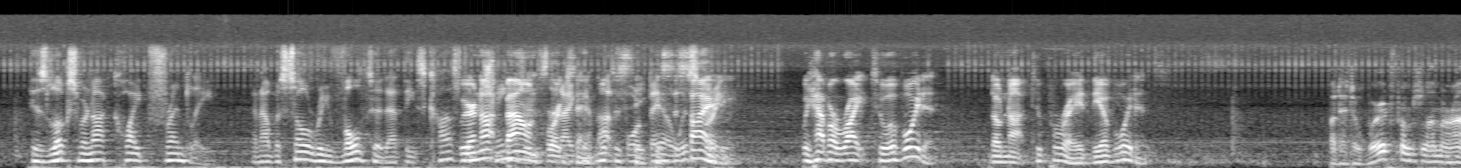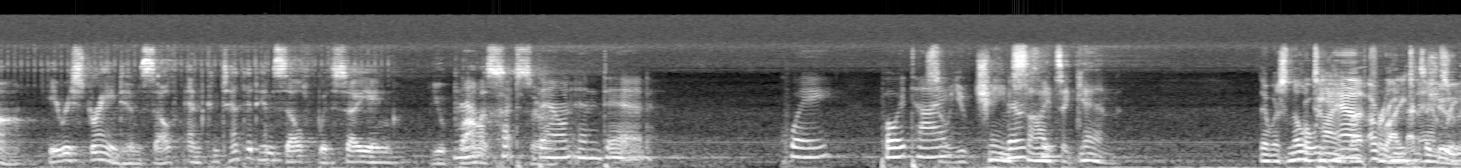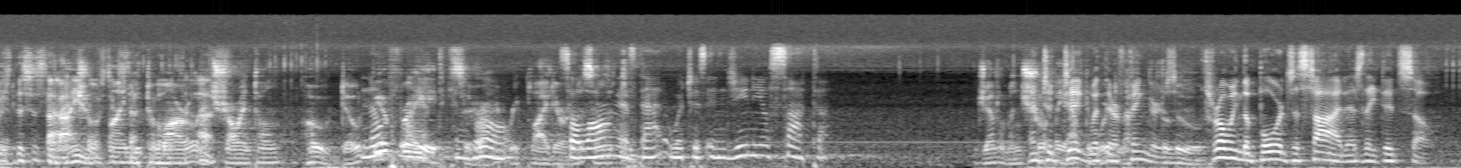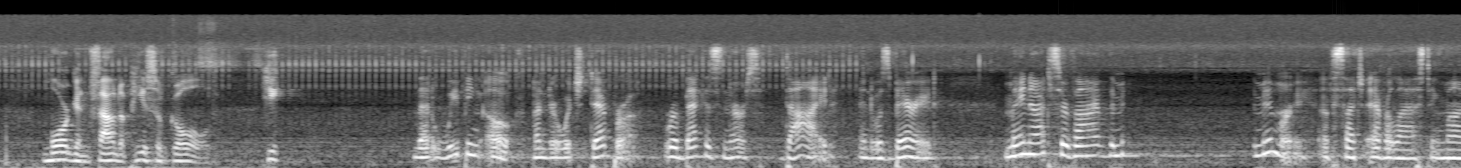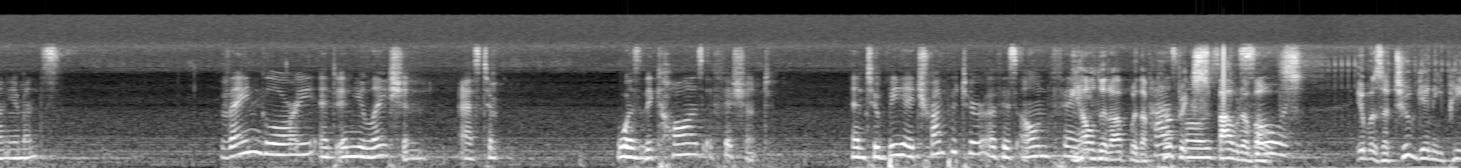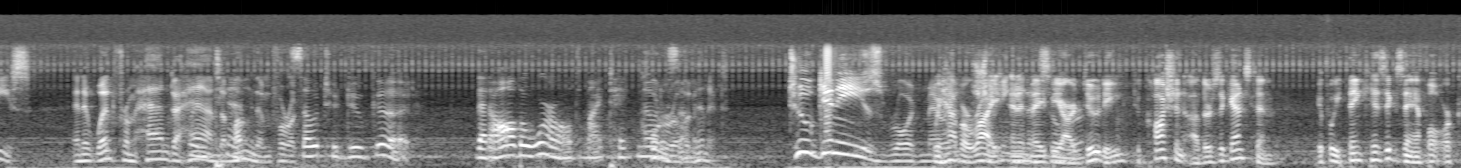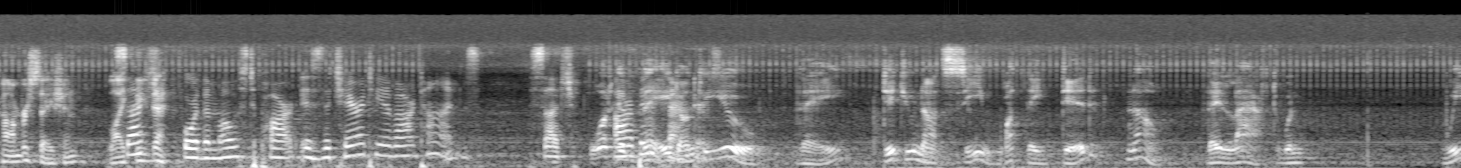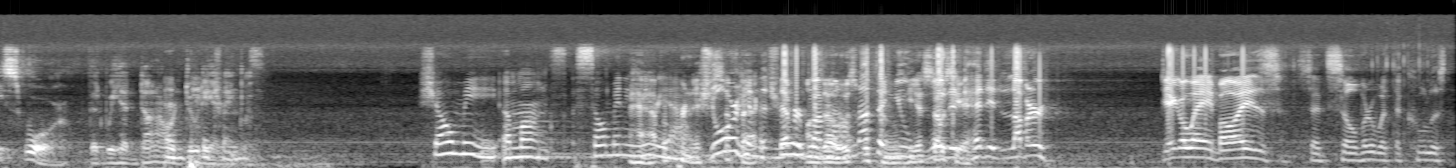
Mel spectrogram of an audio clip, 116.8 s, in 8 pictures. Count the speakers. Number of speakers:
4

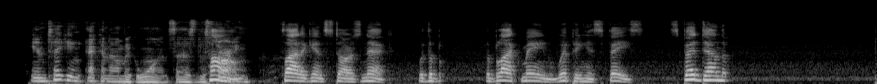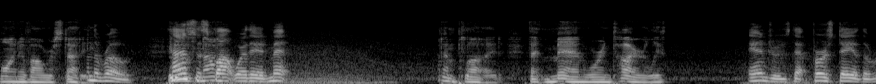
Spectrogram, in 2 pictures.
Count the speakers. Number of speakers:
2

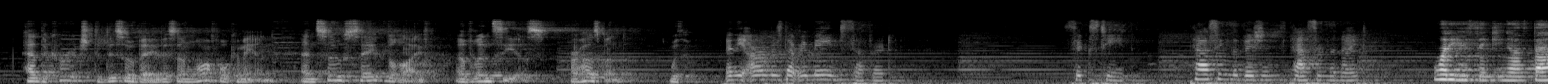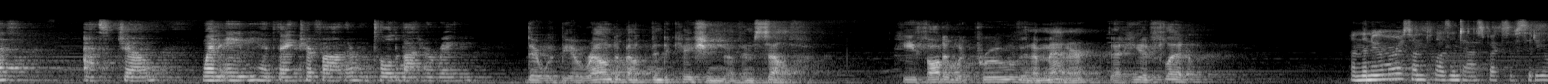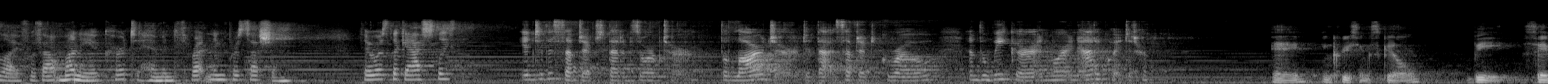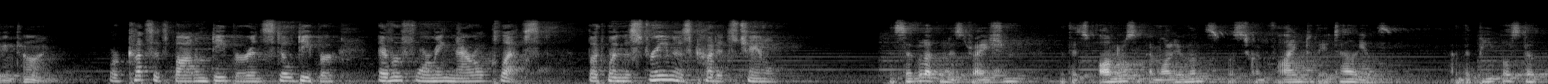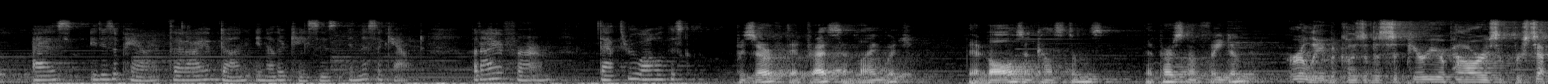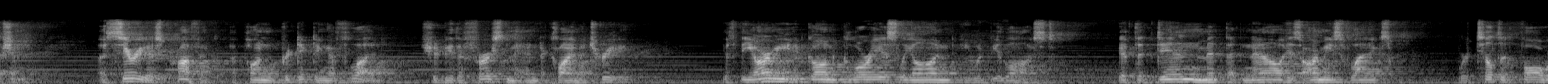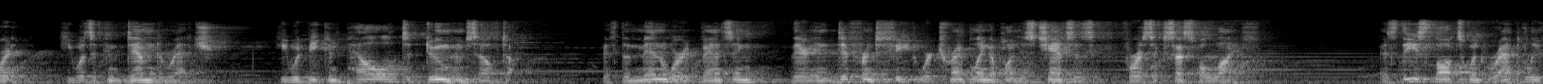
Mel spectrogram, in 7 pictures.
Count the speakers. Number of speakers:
10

